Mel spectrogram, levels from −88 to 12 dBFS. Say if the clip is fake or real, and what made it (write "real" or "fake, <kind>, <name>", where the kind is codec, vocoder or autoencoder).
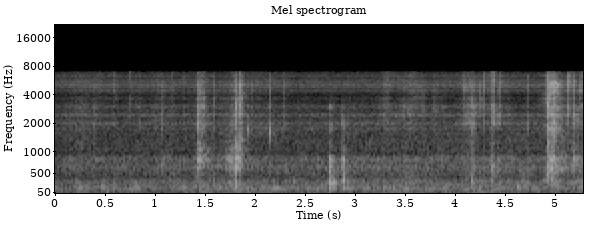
fake, codec, SNAC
